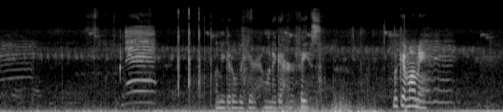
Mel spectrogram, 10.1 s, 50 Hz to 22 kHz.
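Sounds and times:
lamb bleating: 0.0 - 0.7, 2.4 - 3.2, 8.4 - 9.1.

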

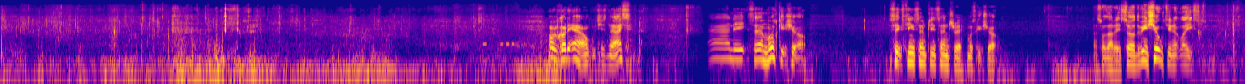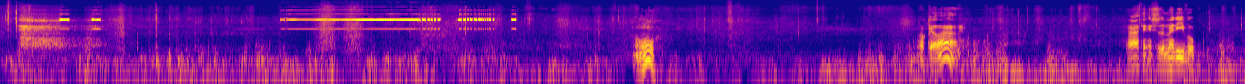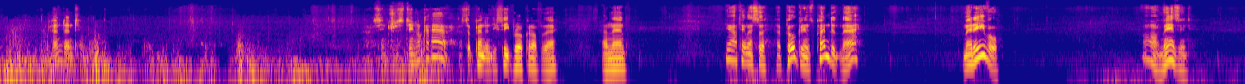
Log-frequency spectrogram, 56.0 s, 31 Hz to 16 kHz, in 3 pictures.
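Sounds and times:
wind rumble on microphone: 0.0 - 10.2, 11.9 - 13.5, 14.1 - 16.8, 17.9 - 45.7, 53.4 - 56.0
metal detector beeping: 7.1 - 7.8, 19.0 - 20.5, 22.8 - 26.6
metal detector high-pitched tone: 7.1 - 7.8, 19.1 - 20.4, 22.8 - 26.6
soil scraping by hand: 23.2 - 26.7.

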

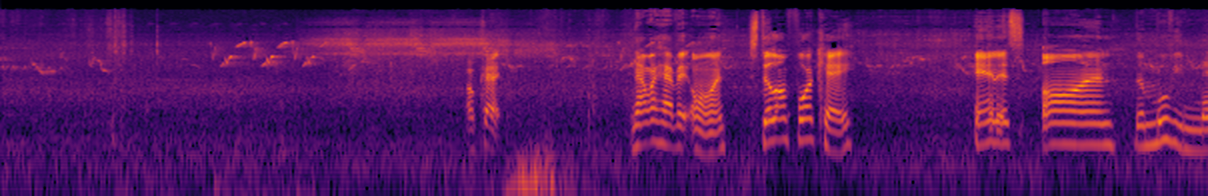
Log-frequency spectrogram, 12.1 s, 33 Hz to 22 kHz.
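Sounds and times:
outdoor background noise: 0.0 - 12.0
songbirds chirping: 0.0 - 12.0
steady high hiss: 0.0 - 12.0.

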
